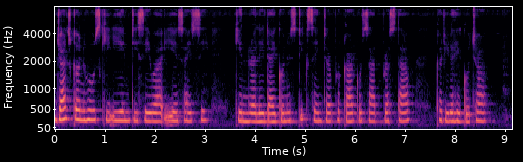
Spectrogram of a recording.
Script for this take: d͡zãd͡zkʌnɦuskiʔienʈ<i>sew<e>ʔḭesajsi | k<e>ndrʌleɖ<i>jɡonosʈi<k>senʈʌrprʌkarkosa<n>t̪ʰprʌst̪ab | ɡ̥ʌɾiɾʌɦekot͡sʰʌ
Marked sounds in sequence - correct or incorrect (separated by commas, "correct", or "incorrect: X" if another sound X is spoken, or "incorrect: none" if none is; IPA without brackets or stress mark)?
correct, incorrect: a, correct, incorrect: a, correct, incorrect: none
